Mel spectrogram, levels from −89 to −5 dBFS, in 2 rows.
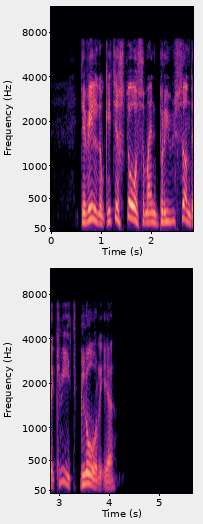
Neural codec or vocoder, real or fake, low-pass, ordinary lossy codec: codec, 16 kHz, 16 kbps, FunCodec, trained on LibriTTS, 50 frames a second; fake; 7.2 kHz; MP3, 64 kbps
